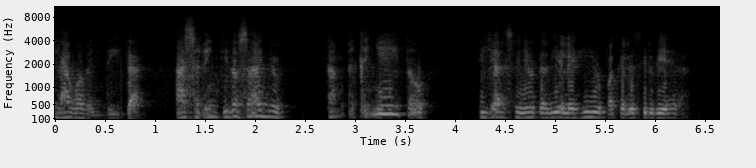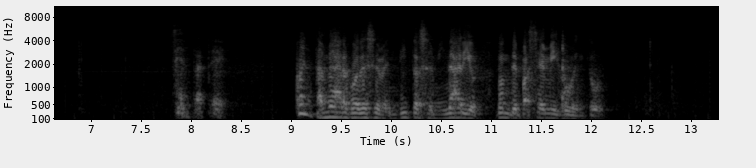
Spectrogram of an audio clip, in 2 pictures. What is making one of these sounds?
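An elderly man speaks warmly and with animation, close by.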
